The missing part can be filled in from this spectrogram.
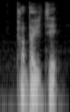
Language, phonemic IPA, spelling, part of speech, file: French, /kʁa.pa.y.te/, crapahuter, verb, Fr-crapahuter.ogg
- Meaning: to walk to battle, especially over difficult terrain; to yomp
